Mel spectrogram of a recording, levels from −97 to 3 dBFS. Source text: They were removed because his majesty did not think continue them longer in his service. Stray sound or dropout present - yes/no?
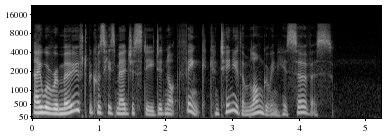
no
